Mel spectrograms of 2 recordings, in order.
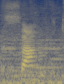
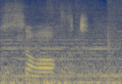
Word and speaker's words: SAFT: looking at things like um Saft or soft depend depending on how you um how you like to pronounce it there has in recent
